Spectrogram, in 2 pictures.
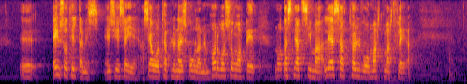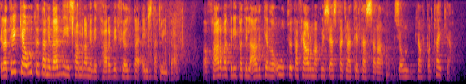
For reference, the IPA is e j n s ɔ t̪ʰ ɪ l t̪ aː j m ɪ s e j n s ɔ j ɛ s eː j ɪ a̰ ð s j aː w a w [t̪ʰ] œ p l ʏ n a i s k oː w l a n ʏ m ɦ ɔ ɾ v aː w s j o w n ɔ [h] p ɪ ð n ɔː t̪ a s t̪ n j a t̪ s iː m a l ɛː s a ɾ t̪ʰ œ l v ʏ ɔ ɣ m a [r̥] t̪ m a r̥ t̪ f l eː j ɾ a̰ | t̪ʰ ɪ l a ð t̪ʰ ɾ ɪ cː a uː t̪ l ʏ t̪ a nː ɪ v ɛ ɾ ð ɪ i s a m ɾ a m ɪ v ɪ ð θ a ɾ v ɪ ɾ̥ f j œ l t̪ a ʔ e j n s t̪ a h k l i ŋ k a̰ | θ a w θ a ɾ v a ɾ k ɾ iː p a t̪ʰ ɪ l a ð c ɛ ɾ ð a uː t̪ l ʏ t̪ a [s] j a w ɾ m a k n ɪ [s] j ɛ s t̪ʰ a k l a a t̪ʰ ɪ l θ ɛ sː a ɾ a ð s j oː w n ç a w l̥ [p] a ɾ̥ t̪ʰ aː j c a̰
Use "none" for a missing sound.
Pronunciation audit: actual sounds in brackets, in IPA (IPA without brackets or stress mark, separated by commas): t̪ʰ, h, r̥, f, s, p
